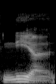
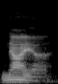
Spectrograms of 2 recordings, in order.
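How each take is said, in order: First: The first vowel sounds like 'ee'. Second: The first vowel sounds like 'eye'. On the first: The speaker calls it right. "it's pronounced like Nia" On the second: The speaker calls it wrong. "not like Naya"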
